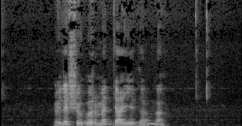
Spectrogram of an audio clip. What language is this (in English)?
Kabyle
